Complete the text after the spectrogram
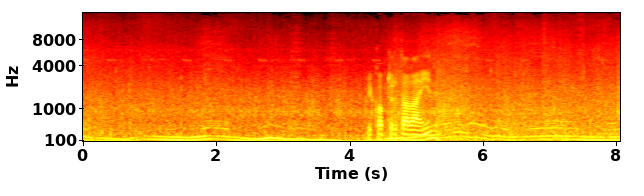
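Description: A car engine hums steadily, rising and falling in pitch.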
